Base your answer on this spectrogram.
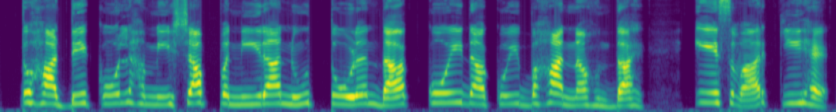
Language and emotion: Punjabi, disgusted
